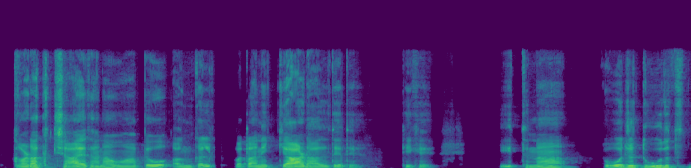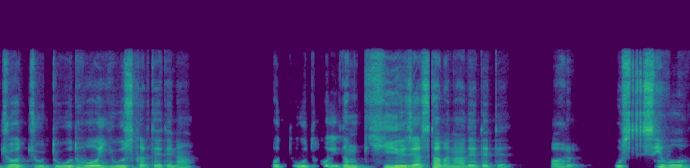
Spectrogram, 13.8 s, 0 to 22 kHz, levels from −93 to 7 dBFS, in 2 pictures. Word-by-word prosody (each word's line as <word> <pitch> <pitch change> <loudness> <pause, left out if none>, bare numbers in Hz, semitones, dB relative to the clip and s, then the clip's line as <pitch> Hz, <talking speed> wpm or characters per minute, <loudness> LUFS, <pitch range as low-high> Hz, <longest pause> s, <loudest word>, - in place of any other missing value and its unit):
कड़क 125 +9 +2
चाय 135 +5 +4
था 130 -4 -3
ना 150 +2 -1
वहाँ 120 -3 -2
पे 145 - 0
वो 145 +1 +5 0.2
अंकल 135 +4 -2 0.2
पता 135 +2 -1
नहीं 140 0 -1
क्या 130 +2 +8
डालते 110 -2 -1
थे, - - -9 0.5
ठीक 130 0 -9
है? 105 -5 -8 0.8
इतना 135 +3 -4 0.6
वो 135 +4 +4
जो 170 +3 +4
दूध 175 +3 +1
थ 195 - -7
जो 145 +6 +1
जो 120 -2 -4
दूध 125 +9 -1
वो 180 +3 +5
यूज़ 165 +4 0
करते 115 -2 -3
थे 110 - -3
ना, 150 +7 -6 0.9
वो 140 - +1
दूध 140 +1 -3
को 180 - -2
एकदम 170 +2 0
खीर 165 -1 +4
जैसा 150 +2 +4
बना 120 0 -2
देते 130 0 -2
थे 150 - -8 0.5
और 125 +4 -5 0.5
उससे 165 +8 +3
वो 205 -1 0
140 Hz, 175 wpm, -24 LUFS, 125-160 Hz, 0.9 s, क्या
